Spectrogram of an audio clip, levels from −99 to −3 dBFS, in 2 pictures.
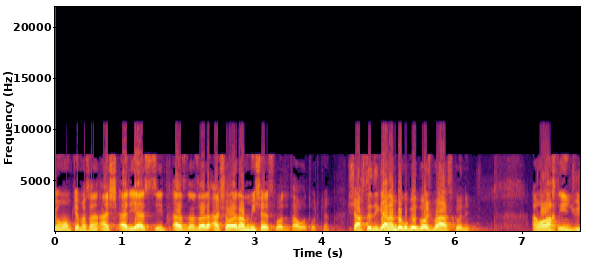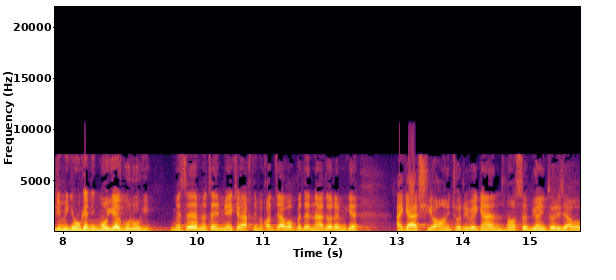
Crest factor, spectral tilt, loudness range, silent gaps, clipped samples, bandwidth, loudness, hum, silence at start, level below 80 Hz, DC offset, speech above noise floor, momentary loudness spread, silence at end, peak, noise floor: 12 dB; -7 dB/octave; 7 LU; none; 1%; 11 kHz; -12 LUFS; none; 0 s; -46 dBFS; under 0.1%; 33 dB; 11 LU; 0 s; 0 dBFS; -44 dBFS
